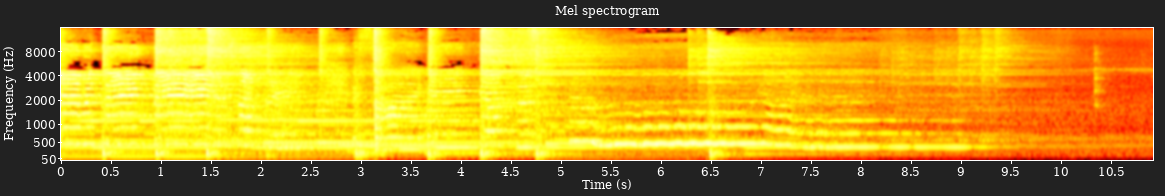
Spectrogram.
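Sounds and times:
live band backing: 0.0s - 5.6s
woman singing long note: 3.4s - 9.4s.

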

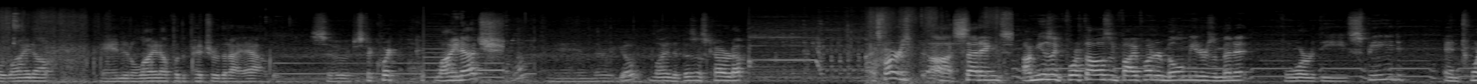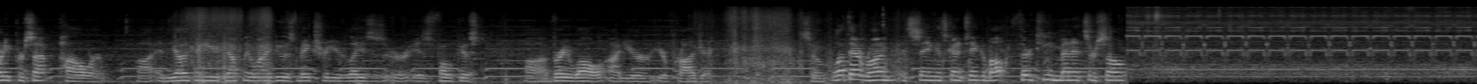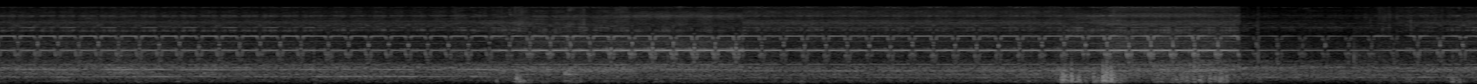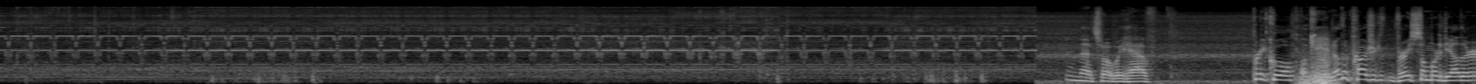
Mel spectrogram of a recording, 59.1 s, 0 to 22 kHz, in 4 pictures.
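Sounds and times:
laser engraver stepper motors whining: 1.8s - 57.2s.

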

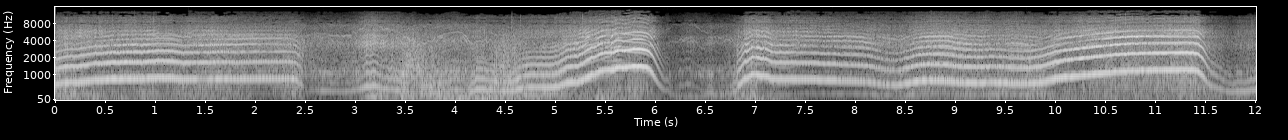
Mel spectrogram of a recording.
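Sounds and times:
quadcopter motors whining: 0.0s - 12.0s.

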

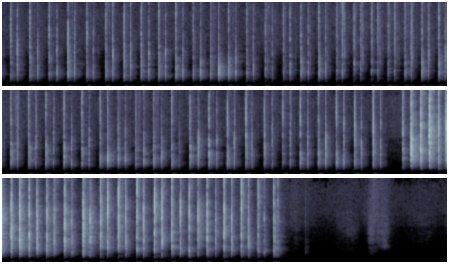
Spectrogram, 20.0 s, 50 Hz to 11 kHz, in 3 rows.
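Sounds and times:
hands patting skin: 0.0s - 17.6s.

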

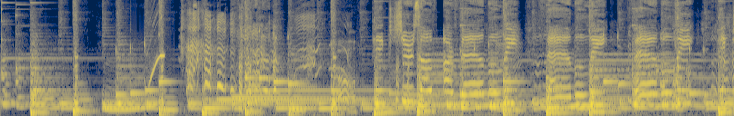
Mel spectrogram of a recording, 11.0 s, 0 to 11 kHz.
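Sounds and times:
bouncy children's song: 0.0s - 11.0s
baby giggling: 2.2s - 5.4s.

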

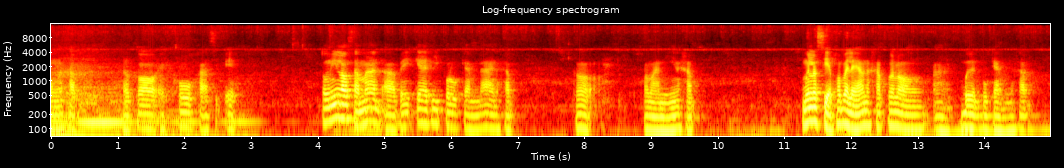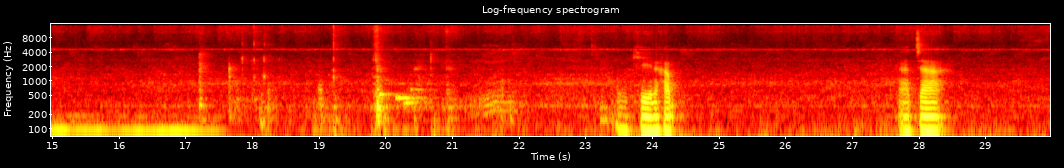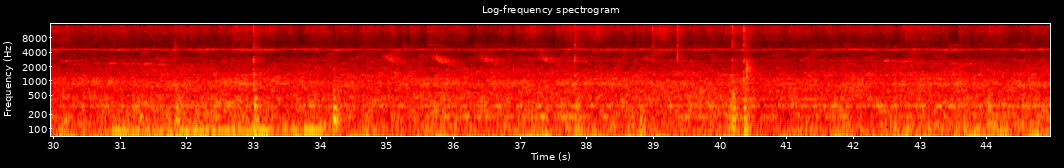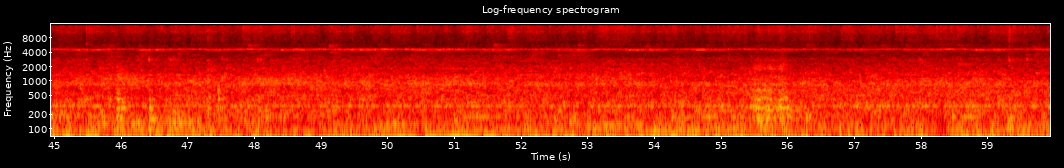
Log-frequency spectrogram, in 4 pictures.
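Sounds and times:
faint high-pitched tone: 19.8s - 22.0s.

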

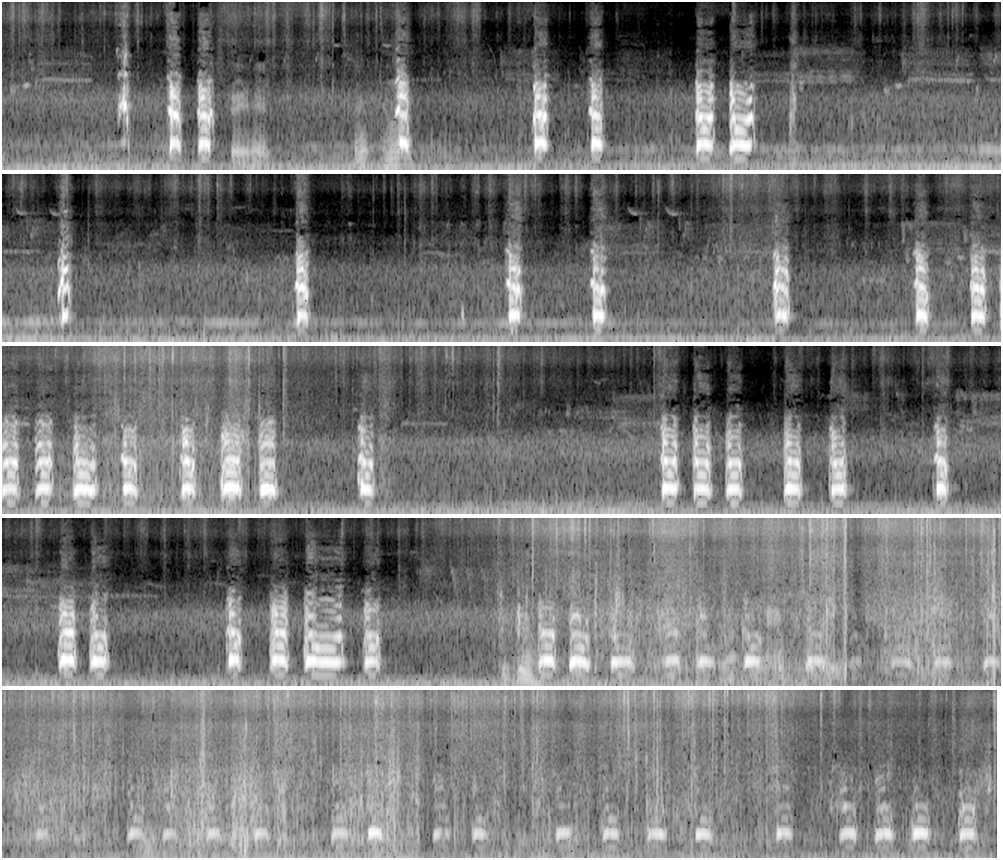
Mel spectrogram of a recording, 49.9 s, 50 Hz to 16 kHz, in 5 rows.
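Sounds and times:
dog barking: 1.2s - 2.2s, 3.8s - 4.2s, 5.3s - 6.1s, 6.9s - 7.6s, 10.5s - 10.7s, 12.9s - 13.1s, 15.0s - 15.2s, 15.9s - 16.1s, 17.7s - 17.9s, 19.1s - 22.8s, 23.5s - 23.8s, 26.6s - 28.5s, 29.3s - 29.5s, 30.5s - 31.1s, 32.2s - 33.8s, 35.2s - 40.6s, 41.2s - 49.8s.

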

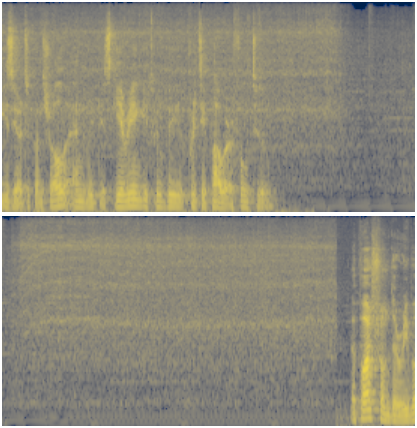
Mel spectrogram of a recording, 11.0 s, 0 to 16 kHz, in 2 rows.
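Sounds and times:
electric motor whir and gears: 0.0s - 10.1s.

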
